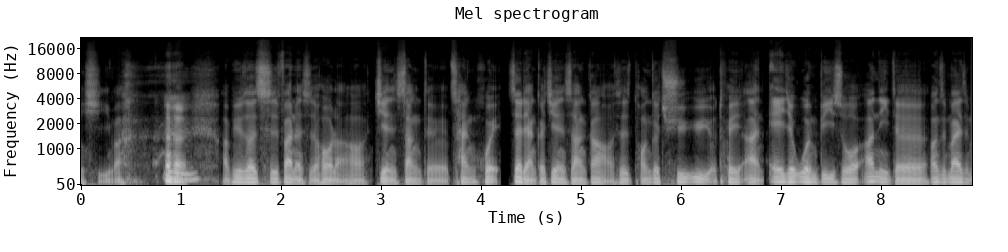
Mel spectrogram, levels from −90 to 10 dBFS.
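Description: No technical faults can be heard anywhere in this speech recording.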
